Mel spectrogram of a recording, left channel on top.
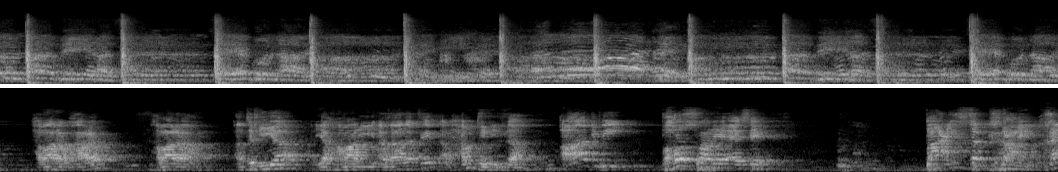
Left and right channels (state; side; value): different; both; correlation 0.00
